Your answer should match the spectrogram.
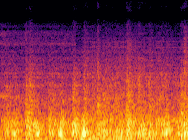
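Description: A train moves along in the video game Broken Sword: Shadow of the Templars, giving a faint, continuous rumble with soft rhythmic clatter, steady and distant, and no voices.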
